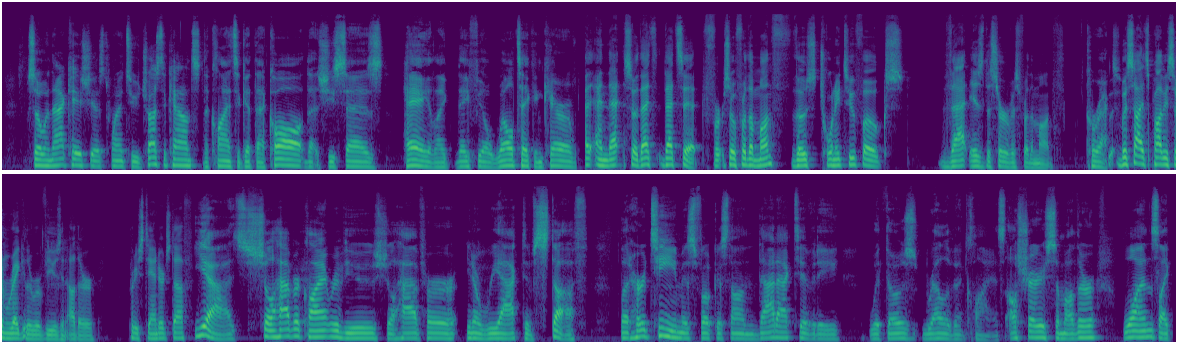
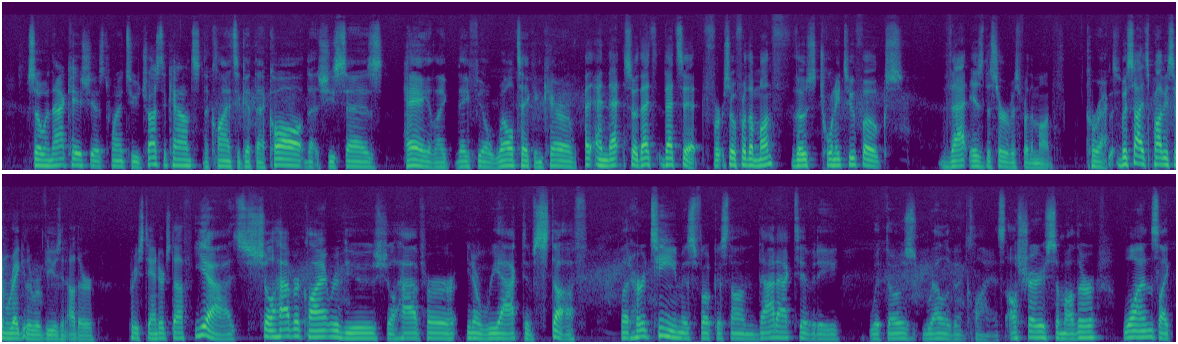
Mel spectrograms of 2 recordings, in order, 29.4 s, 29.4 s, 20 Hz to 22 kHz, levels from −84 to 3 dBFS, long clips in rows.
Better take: first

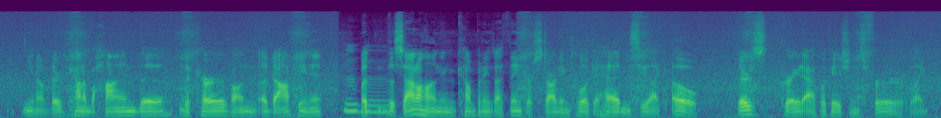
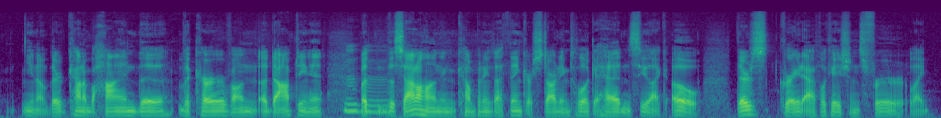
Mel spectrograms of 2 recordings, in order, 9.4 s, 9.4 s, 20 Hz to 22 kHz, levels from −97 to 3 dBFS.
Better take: second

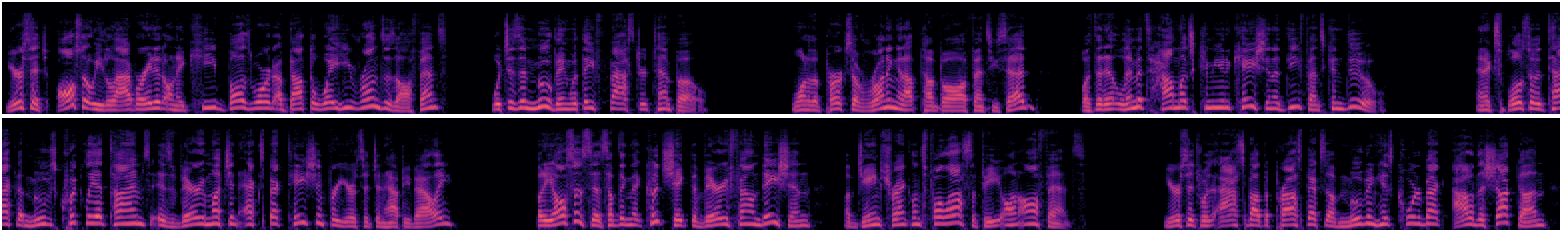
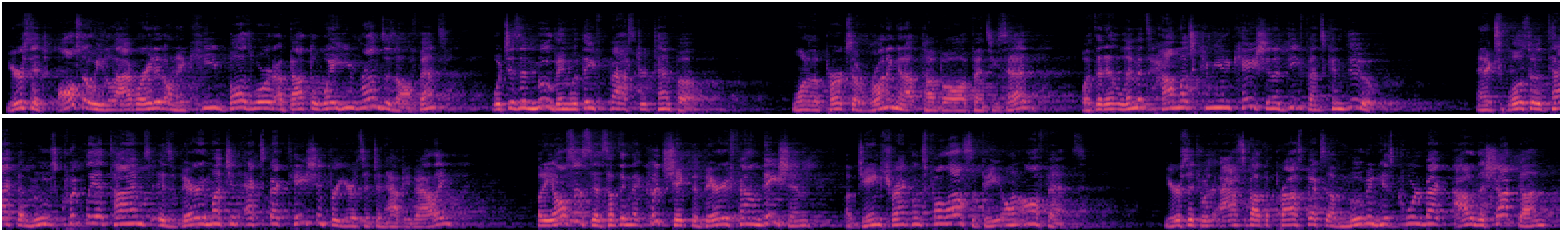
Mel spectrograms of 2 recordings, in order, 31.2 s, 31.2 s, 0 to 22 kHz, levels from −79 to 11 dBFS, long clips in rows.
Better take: first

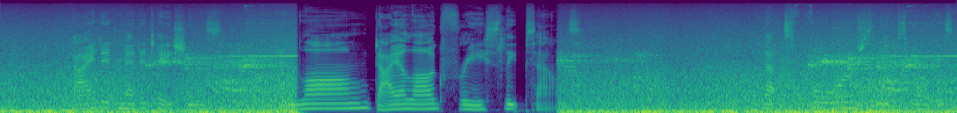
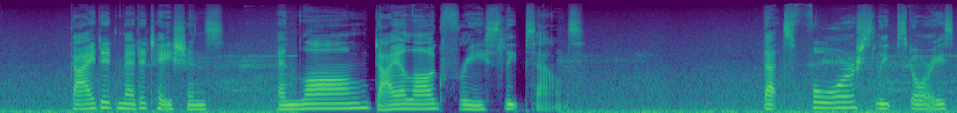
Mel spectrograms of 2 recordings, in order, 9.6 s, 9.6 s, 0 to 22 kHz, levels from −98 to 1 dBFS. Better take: second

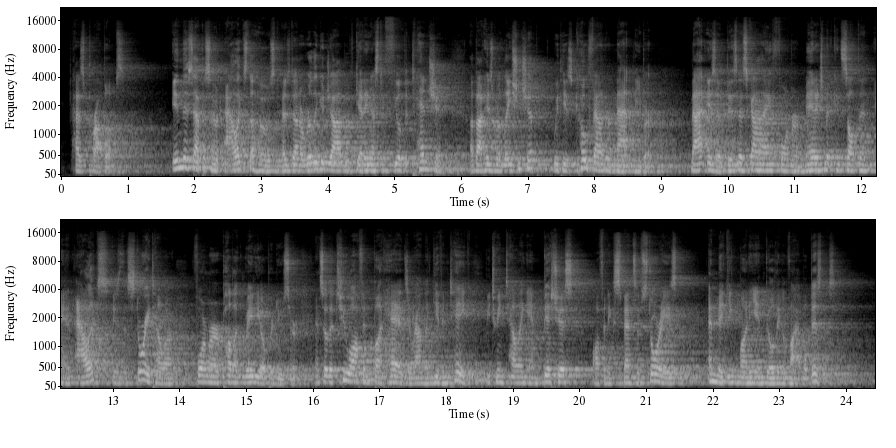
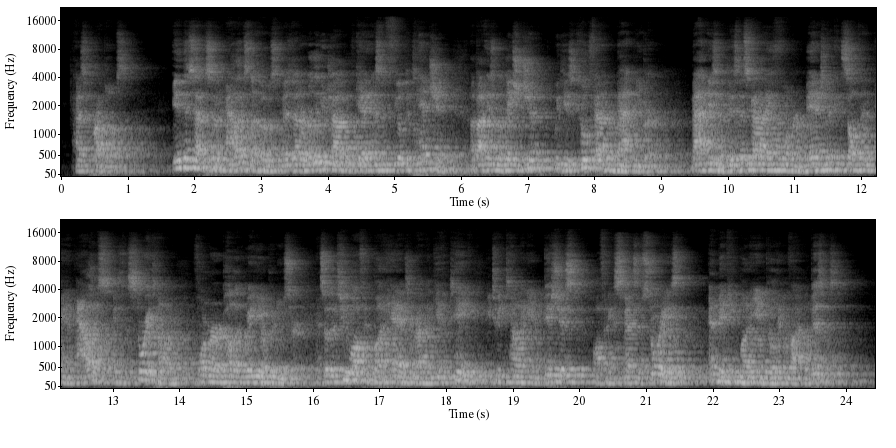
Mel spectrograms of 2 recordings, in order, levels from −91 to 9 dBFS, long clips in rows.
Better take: first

